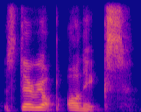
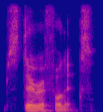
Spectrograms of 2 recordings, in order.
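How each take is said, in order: First: The sound after 'stereo' is a p. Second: The sound after 'stereo' is an f. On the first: The speaker calls it wrong. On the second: The speaker calls it right.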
